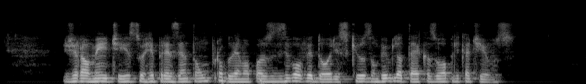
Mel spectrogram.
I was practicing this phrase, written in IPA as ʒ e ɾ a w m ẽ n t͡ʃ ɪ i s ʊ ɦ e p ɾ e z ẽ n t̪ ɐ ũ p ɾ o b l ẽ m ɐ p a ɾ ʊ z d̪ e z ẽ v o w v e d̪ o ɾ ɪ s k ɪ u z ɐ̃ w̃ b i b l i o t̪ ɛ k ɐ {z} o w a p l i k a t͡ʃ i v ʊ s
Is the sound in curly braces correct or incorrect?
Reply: correct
